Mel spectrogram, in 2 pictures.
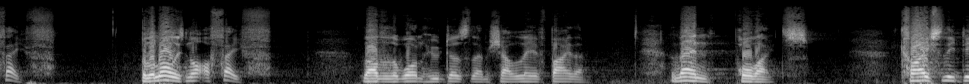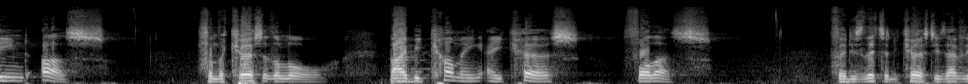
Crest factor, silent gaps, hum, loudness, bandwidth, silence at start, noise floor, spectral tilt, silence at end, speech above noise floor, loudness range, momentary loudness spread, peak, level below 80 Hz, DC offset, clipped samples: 14 dB; none; none; -17 LUFS; 16.5 kHz; 0 s; -57 dBFS; -5 dB/octave; 0 s; 40 dB; 4 LU; 15 LU; -4 dBFS; -36 dBFS; under 0.1%; under 0.1%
